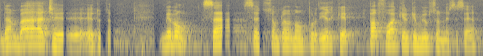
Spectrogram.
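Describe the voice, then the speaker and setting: Very slow and broken by long, frequent pauses, a man's fairly high-pitched voice holds a fairly even intonation in a dry, close sound with no echo. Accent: Spanish. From Spain. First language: Spanish (speaking French). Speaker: EU communications official. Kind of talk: panel discussion. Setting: forum workshop with live audience.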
